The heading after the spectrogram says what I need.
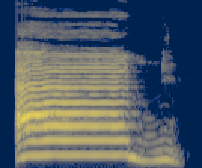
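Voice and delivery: "ami" loud and high, the a held long; stretched word. Shown as a demonstration. Teacher isolating the first syllable, "ami" loudly stretched on a. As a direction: stretch the first vowel of "ami", then a short mi. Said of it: "comment étirer les mots".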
